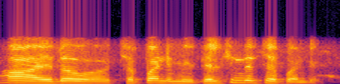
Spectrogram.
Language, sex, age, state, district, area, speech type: Telugu, male, 18-30, Andhra Pradesh, Sri Balaji, urban, conversation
